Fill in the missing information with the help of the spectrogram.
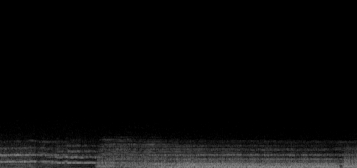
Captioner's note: thunderclap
